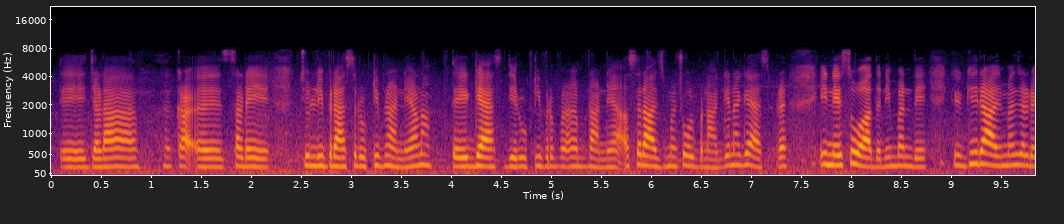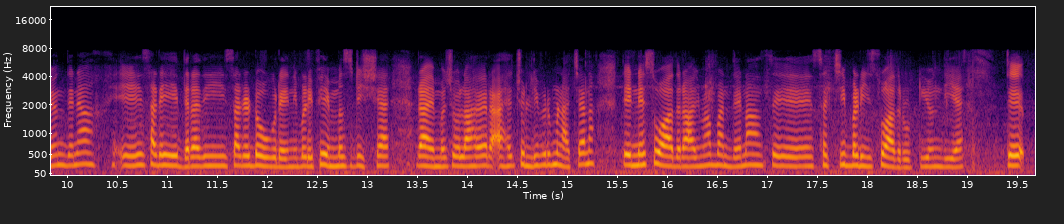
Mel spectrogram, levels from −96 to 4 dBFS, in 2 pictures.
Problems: constant background noise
